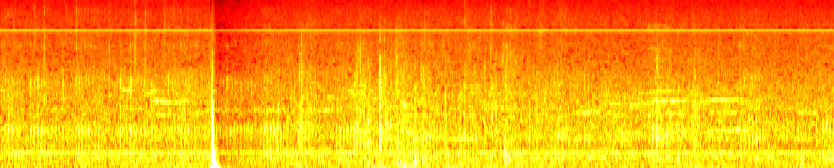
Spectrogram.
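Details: Friendly male red tabby and white van Persian kitten, four months old, said to purr non-stop; a low, steady rumbling purr runs throughout, broken by one sharp click near two seconds.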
